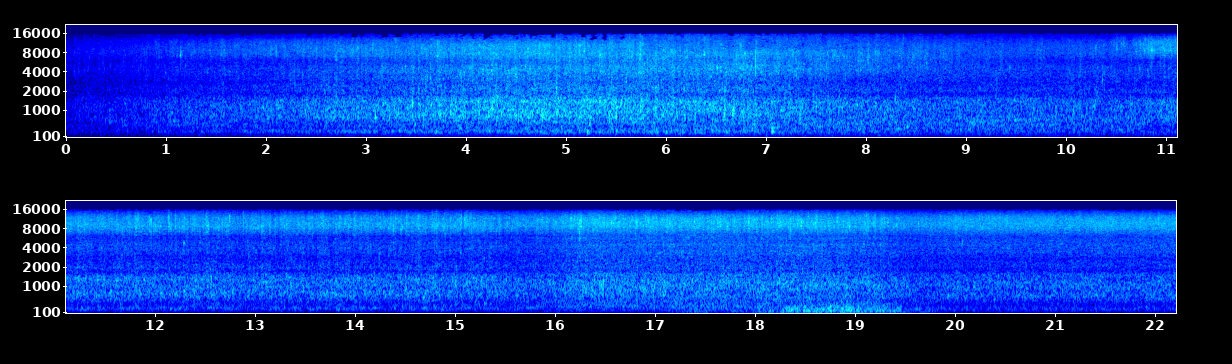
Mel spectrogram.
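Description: Small woodland brook rushing and splashing over rocks and down a little cascade, a steady rush of water that fades in at the start. A brief louder low rumble comes about three-quarters of the way through.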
